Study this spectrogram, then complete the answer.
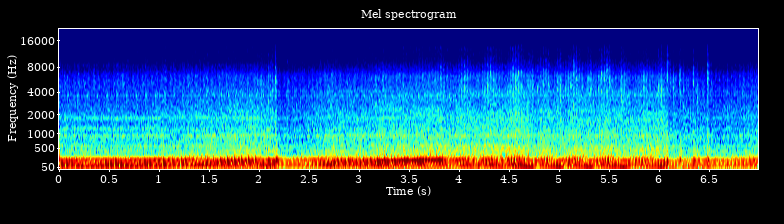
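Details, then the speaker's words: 1969 VW Bug air-cooled engine after fitting a homemade Bosch 009/034 SVDA distributor, idle set: low, lumpy idle with uneven beat and slight hunting; runs rough, owner believes engine needs rebuild or refresh. "it's running rough the engine needs to rebuild but at least a refresh but I like it so I'll start it up and let you hear what I hear"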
